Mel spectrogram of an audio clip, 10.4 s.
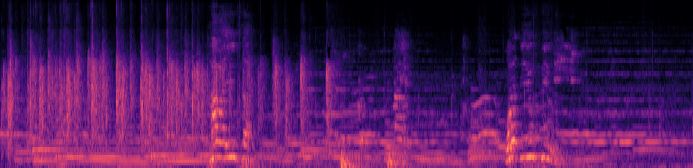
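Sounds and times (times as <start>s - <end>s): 
audience clapping: 0.0s - 5.6s
steady sustained musical tones: 0.0s - 10.3s
speech: 0.6s - 0.8s, 3.2s - 3.9s.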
